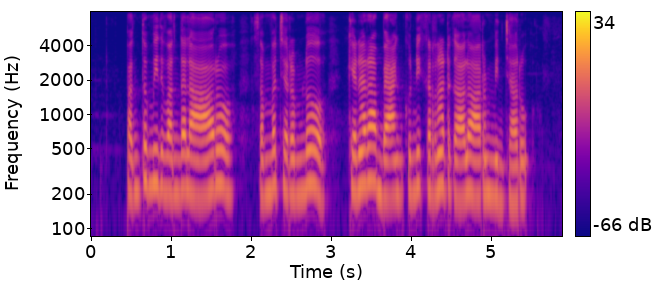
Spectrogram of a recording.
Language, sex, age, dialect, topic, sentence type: Telugu, female, 18-24, Southern, banking, statement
